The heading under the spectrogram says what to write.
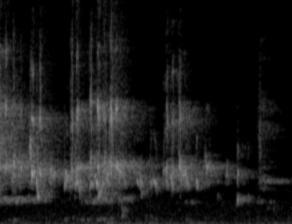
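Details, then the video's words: Softer, more distant budgie chirping: a flowing run of twittering warbled notes and chirps that fades toward the end, over a faint background hiss. "Happy budgie chirping sound"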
